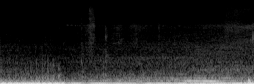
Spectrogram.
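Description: A Maruti Suzuki Zen hatchback pulls away on a village road in India, its engine rumbling loud and close with a brief revving rise as it drives off.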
